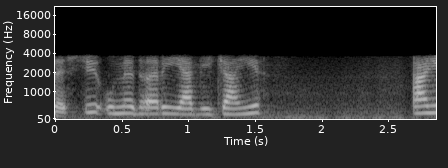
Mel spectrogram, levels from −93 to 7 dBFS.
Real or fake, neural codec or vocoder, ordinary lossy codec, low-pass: fake; codec, 16 kHz, 0.5 kbps, FunCodec, trained on Chinese and English, 25 frames a second; Opus, 64 kbps; 3.6 kHz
